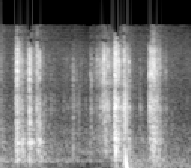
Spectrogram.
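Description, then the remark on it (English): Typewriter keys clatter as a woman types a dictated letter at gunpoint: quick, uneven bursts, sharp mechanical clacks with a few heavier thumps mixed in, moderately loud and with no voices over them. “You type what I say or else. Type it.”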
